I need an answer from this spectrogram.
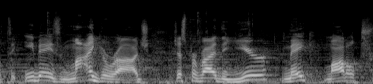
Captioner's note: none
